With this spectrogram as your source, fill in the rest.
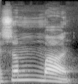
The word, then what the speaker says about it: सम्मान: मान सम्मान बढ़ जाएगा यहां पर देखि में आधा म लगा हुआ यह आधा म है ठीक है इसको हम लोग पढ़ेंगे पूरा म तो देखिए समान यहां पर उच्चारण में देखि सम्मान ठीक इसलिए आधा म लगा हुआ है सम्मान बढ़ जाएगा व्यापारी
